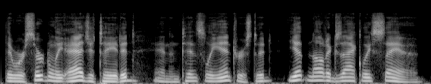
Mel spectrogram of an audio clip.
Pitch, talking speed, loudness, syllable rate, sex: 155 Hz, 155 wpm, -17 LUFS, 6.4 syllables/s, male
